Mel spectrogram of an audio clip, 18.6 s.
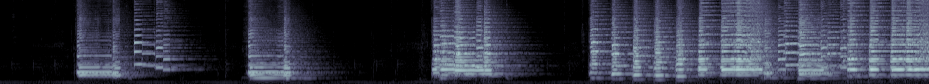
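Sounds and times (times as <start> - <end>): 
saxophone: 1.5 - 3.9, 5.0 - 6.3, 8.6 - 10.4, 11.8 - 18.5.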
